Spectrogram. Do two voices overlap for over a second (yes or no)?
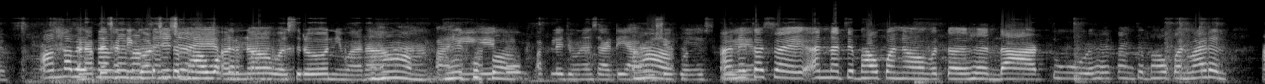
yes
